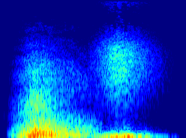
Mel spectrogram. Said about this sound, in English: I'm going to do a little swoosh as we change topics.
